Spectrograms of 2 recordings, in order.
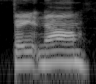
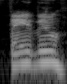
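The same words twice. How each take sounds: First: Fayetteville said as "Fayette-Nam"; nickname pronunciation. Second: Said in the usual way. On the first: Shown as a demonstration. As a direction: end Fayetteville in "nam" instead of "ville". Nickname said, then the usual name.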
